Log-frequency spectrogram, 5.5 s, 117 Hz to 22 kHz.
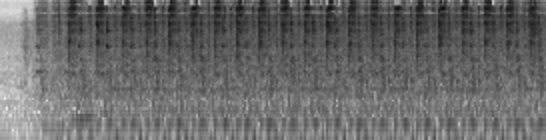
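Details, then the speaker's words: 1968 Case 155 garden tractor, unused over 20 years, with a mechanical fuel pump: starter cranks evenly at a little over two turns a second to fill the carburetor bowl, no firing yet, no catches or grinding. "this has got a mechanical fuel pump so we're going to crank it for a little bit have to fill that bowl up with fuel and hopefully hopefully it'll take off"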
